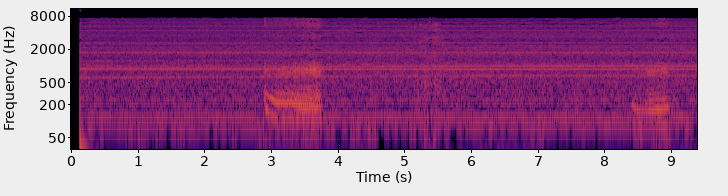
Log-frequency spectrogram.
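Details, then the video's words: Riley, a sleeping puppy, snoring softly: two slow, low rumbling breaths with a rising harmonic pattern, well apart, over a steady hum of household background noise. "Riley, The Meandering Pup Snores"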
